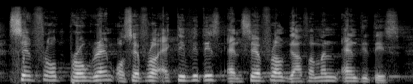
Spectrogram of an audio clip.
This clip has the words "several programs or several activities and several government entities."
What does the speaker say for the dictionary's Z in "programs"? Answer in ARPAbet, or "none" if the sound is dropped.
none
